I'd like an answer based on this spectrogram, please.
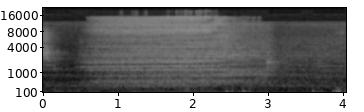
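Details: A captive puff adder in a venom unit, provoked by a pole-mounted microphone it bit, gives its alarming defensive puff, a long breathy hiss lasting a few seconds like heavy breathing, followed by soft low thumps.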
